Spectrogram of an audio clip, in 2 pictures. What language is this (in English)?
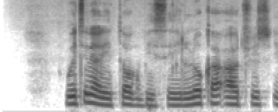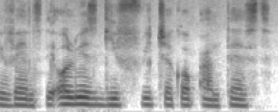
Nigerian Pidgin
